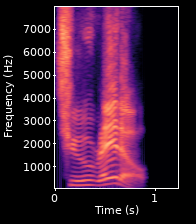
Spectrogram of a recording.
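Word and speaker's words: Chourio: And what I, Chureto. That's what he spelled out for me, Chureto.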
